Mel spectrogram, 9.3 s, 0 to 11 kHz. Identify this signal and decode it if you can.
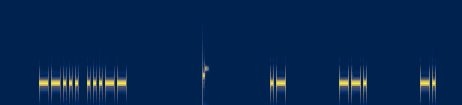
Morse code, heard as a keyed tone, about 20 wpm, spaced as for 9 wpm, 690 Hz. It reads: 73 AGN
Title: Top 20 QSO Elements - 6x Character Spacing - 20wpm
